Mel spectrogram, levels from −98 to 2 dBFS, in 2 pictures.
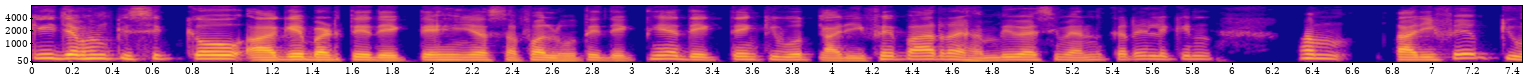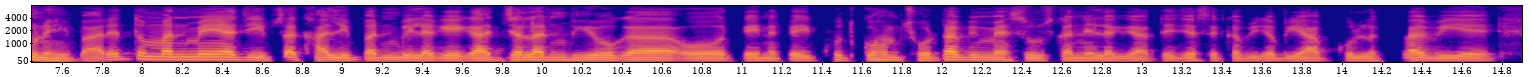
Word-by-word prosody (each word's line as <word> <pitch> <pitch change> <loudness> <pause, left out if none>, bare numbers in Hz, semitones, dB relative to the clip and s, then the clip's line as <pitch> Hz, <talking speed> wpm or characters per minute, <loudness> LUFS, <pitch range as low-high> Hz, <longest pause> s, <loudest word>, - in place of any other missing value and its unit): कि 215 0 +3
जब 200 0 +8
हम 200 - +6
किसी 185 0 -2 0.2
को 190 0 +9 0.2
आगे 145 +4 +7
बढ़ते 140 +1 +3
देखते 125 +2 +2
हैं 135 0 +2
या 130 -1 +3
सफल 125 0 +1
होते 120 +3 -1
देखते 115 +9 -4
हैं - - +3
या - - +3
देखते 135 +4 -1
हैं 150 - 0
कि 150 - -5
वो 140 0 +2
तारीफ़ें 115 +4 -1
पा 165 0 +5
रहा 160 -3 +2
है, 125 - -1
हम 115 +2 -3
भी 140 - +1
वैसी 135 0 0
मेहनत 130 +2 -4
कर 145 - -3
रहे 170 - -4
हैं - - -2
लेकिन 170 +1 -5 0.5
हम 200 -4 +1 0.2
तारीफ़ें 135 +11 +3
क्यों 160 -7 +1
नहीं 105 -4 -2
पा 100 +3 -7
रहे? 150 - -3
तो 165 0 -6
मन 150 -1 -1
में 145 0 0
अजीब-सा 130 -2 -2
खालीपन 125 0 -3
भी 125 - -2
लगेगा, 120 0 -1
जलन 130 +2 -1
भी 125 0 -4
होगा 125 0 -1 0.2
और 110 0 -2
कहीं 110 -1 -4
न 110 - -5
कहीं 110 0 -6
खुद - - -10
को 130 - -2
हम 130 -1 -3
छोटा 120 +3 -1
भी 130 -1 -4
महसूस 120 0 -5
करने 115 -1 -4
लग 115 -2 -5
जाते 110 +1 -7
हैं, - - -10
जैसे 110 0 -8
कभी-कभी 105 0 -7
आपको 105 +1 -10
लगता 105 +6 -5
भी 115 -2 -5
है। 105 0 -5
130 Hz, 270 wpm, -21 LUFS, 115-145 Hz, 0.5 s, को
